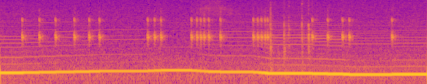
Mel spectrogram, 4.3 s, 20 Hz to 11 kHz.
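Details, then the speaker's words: Samsung UA40D6000 40-inch smart TV, with both speakers blown, being swept with test tones: a steady tone near 300 Hz wavers, with faint quick buzzy ticks; both speaker cones rattle around 300 Hz. "so both speakers are definitely ratting around 300 Hertz Mark"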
